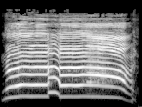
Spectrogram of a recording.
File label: nooooo, human; ooh ahh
